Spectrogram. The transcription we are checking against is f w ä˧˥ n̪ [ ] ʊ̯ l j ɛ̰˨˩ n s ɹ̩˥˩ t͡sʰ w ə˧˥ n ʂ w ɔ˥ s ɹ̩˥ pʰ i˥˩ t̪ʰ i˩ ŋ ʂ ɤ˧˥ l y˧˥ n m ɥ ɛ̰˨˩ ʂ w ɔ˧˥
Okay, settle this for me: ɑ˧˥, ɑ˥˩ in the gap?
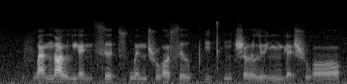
ɑ˥˩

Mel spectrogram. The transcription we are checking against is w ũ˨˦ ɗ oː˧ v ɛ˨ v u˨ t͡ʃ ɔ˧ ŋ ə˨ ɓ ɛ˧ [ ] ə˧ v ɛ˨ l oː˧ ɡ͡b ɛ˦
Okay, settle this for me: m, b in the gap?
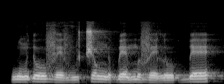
m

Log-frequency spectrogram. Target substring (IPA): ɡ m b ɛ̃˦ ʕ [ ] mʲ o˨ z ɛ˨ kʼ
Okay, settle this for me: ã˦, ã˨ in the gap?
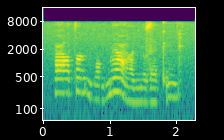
ã˨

